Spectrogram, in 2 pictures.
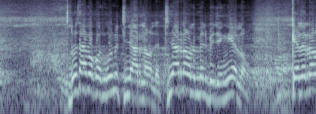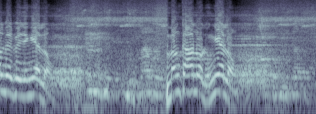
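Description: A man speaks into a microphone with animation, heard through a loudspeaker in an echoing room.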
